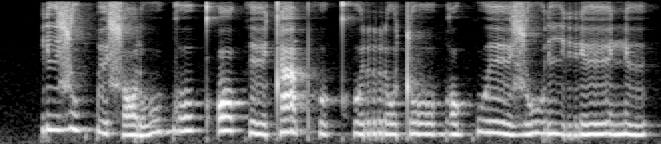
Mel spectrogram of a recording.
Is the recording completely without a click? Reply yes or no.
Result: yes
